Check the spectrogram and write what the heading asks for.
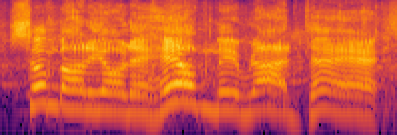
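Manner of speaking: usual speaking voice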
